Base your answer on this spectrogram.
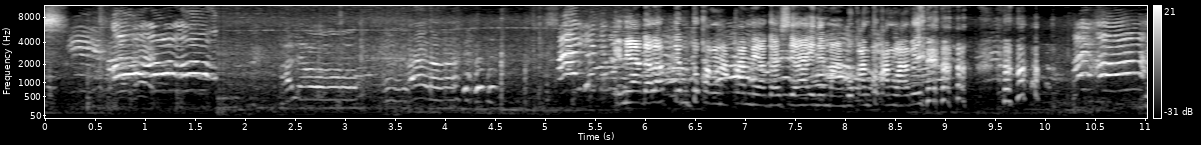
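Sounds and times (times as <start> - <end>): children shouting: 0.0 - 11.0.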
